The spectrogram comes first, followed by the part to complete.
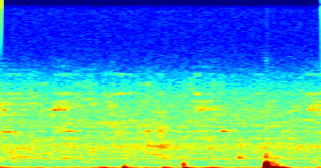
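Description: A steady low hum with three soft, dull thumps, the loudest right at the end.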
